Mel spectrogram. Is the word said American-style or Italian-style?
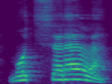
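Italian. The word is said in full Italian style. The speaker calls it right. "pronounce it the way it's spelled"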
